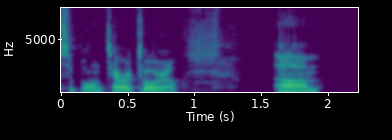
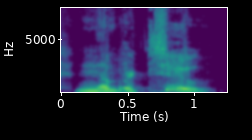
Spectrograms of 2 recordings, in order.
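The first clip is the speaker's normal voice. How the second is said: laughing; 10 semitones higher, 3 dB louder, much slower than usual. Real, not acted. Laughing after finding the page.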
